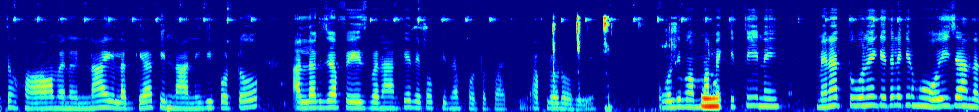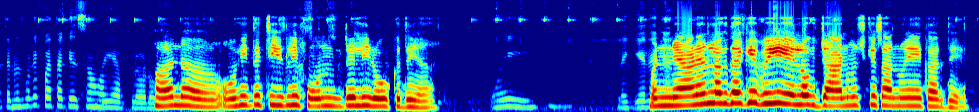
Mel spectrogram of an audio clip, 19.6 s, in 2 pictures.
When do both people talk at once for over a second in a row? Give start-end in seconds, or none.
none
